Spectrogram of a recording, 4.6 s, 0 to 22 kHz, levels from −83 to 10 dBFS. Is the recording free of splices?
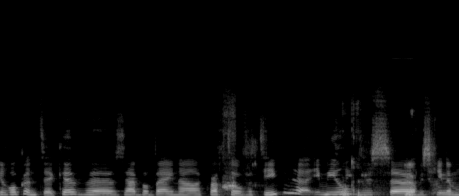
yes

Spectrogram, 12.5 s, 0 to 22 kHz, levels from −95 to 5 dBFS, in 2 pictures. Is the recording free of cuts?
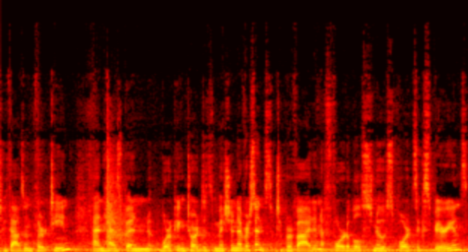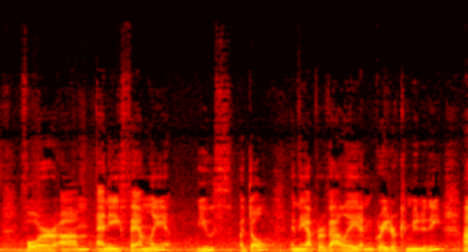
no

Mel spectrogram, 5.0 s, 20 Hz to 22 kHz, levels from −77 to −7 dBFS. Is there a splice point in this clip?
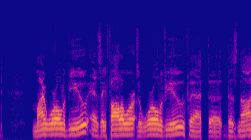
yes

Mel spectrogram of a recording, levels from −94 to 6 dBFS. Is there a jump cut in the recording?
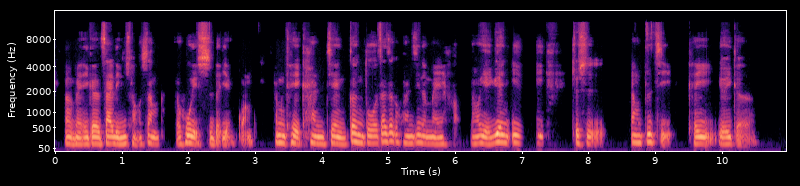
no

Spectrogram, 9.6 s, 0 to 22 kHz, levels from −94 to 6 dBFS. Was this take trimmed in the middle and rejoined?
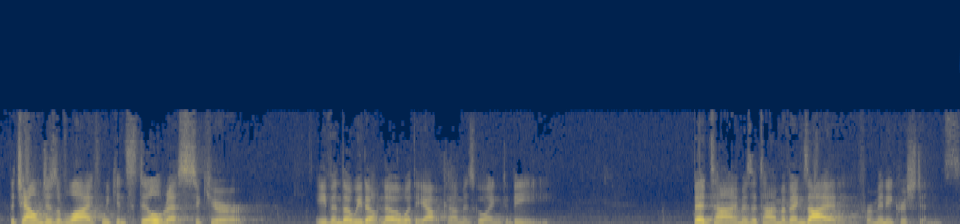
no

